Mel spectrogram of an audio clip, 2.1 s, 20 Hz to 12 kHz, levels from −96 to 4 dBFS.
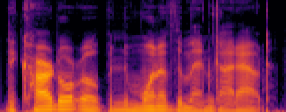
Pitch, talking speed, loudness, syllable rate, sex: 100 Hz, 305 wpm, -21 LUFS, 7.1 syllables/s, male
